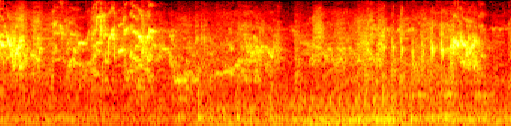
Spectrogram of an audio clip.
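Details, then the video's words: Pet budgerigars chirping while eating food: dense, busy twittering chatter of overlapping bright chirps, with brief louder squawky notes near the start and end. "Budgies chirping sounds and eating food"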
